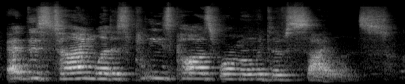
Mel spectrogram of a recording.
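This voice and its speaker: A woman's voice: high-pitched, fairly even intonation, unhurried, fairly bright tone. A young female student reading scripted school announcements in the manner of an intercom broadcast. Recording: echoey, distant school intercom sound, music behind.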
